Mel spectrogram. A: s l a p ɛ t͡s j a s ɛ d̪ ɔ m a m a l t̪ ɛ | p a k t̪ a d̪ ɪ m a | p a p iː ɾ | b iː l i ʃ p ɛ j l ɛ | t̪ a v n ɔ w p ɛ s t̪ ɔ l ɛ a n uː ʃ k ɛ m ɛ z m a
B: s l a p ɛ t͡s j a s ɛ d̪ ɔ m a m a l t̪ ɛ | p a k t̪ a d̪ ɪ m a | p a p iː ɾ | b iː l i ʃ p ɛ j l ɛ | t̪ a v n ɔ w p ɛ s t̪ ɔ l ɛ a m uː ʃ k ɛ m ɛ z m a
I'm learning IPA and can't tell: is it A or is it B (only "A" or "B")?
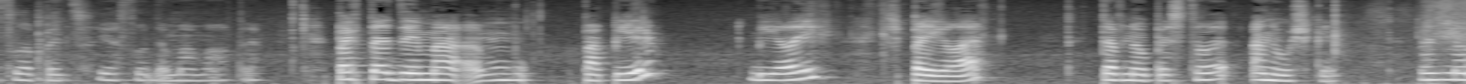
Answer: A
